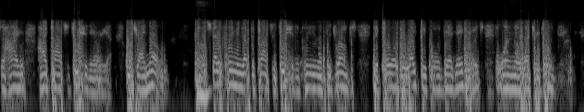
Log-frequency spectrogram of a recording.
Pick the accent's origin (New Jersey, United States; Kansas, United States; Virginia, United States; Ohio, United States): New Jersey, United States; New Brunswick; I've been from New Brunswick all my life.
